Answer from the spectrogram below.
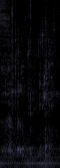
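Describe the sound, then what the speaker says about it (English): Cold water pours into hot tea and splashes down over ice, a steady close liquid rush with light trickling, heard alone. "Add your cold water right into your hot water, kind of like diluting the mixture, and then put it right on top of your ice"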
